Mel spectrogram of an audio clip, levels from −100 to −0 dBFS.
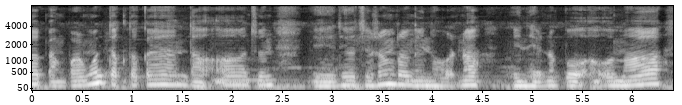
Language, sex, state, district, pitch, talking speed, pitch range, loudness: Mizo, male, Mizoram, Aizawl, 110 Hz, 170 wpm, 100-125 Hz, -17 LUFS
